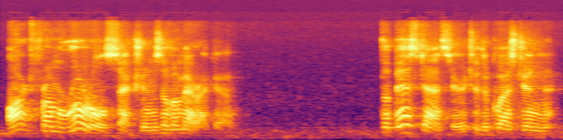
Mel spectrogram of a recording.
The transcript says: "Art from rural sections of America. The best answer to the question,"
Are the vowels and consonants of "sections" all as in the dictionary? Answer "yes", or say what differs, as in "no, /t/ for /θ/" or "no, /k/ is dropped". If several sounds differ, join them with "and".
yes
